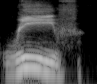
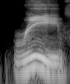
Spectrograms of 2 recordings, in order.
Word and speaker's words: rib: One thing that's very common is what's been dubbed the Reeve pattern. It's spelled R-I-B, but that's coming from the Hebrew word Reeve, which means contention.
